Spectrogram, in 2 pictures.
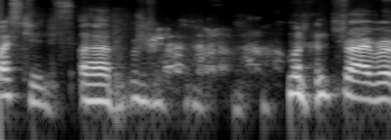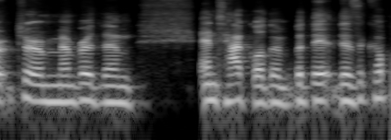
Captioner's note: chuckling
